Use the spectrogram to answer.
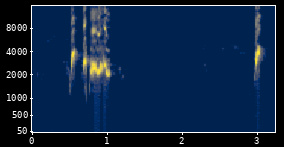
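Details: Red-whiskered bulbul in a cage showing its singing: one lively phrase of a high chirp and a rapid rolling warble that drops in pitch, then after two seconds a lone sharp call note.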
